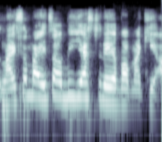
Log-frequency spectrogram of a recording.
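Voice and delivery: ordinary delivery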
